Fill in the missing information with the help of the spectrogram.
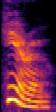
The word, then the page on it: hero: British English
